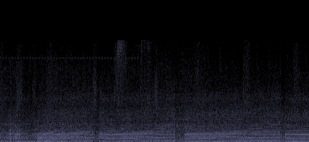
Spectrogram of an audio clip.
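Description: A car engine revs high, climbing in pitch and dropping back at each gear shift.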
